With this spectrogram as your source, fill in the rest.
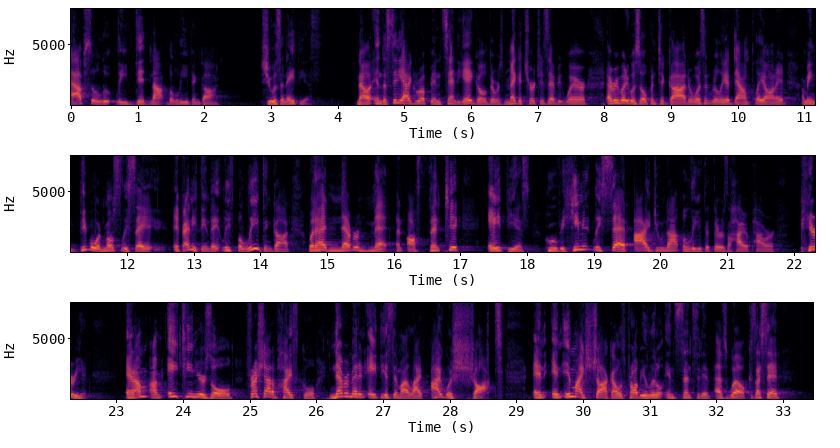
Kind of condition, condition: setting, large echoing room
